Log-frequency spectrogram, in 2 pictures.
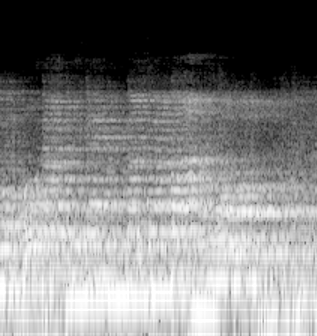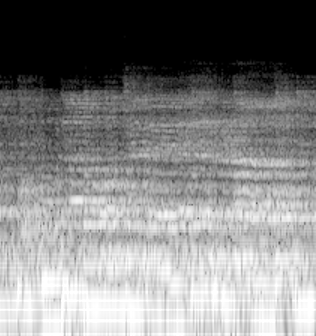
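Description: Live band music amplified through stage loudspeakers: singing over acoustic guitar accompaniment, continuous and steady in level.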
